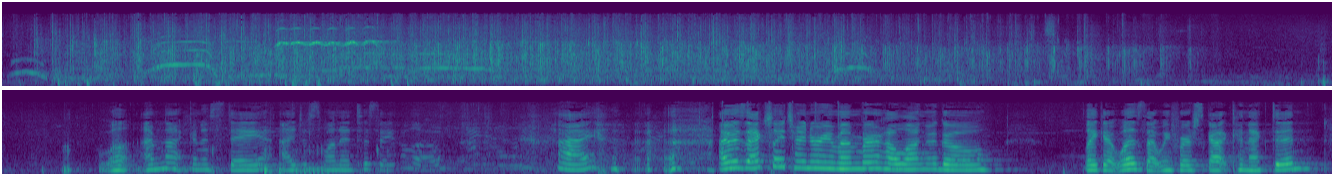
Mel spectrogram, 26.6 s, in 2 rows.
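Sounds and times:
congregation applauding at a Sunday church service: 0.0s - 12.1s
speech: 14.8s - 17.3s, 18.9s - 23.2s, 24.2s - 26.4s.

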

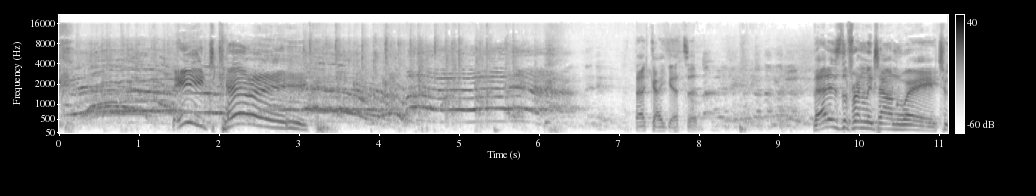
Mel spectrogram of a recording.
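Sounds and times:
audience applause: 0.0s - 6.2s
speech: 1.4s - 3.6s, 7.2s - 8.3s, 9.4s - 11.1s
laughter: 7.9s - 9.8s.

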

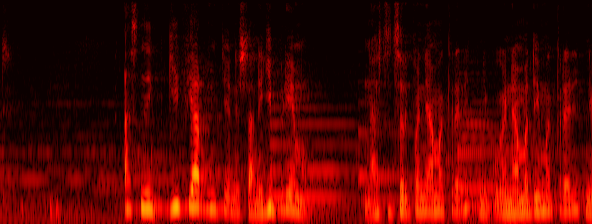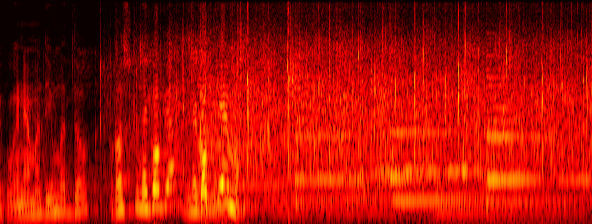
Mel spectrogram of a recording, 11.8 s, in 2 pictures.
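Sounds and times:
speech: 1.2s - 8.6s
audience applauding: 6.9s - 11.8s.

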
